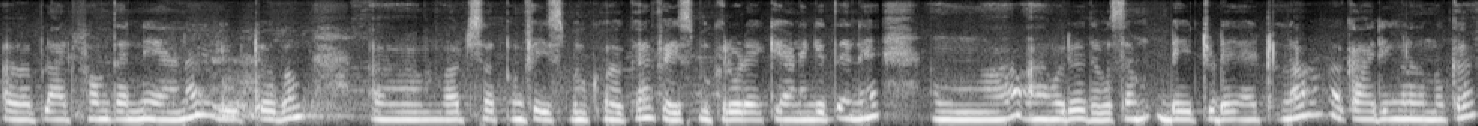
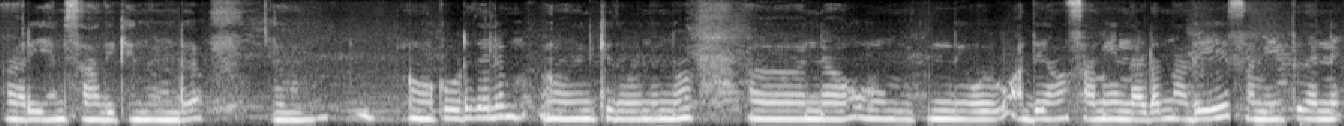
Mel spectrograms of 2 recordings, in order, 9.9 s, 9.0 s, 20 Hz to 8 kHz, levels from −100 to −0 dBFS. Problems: background sounds at intervals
